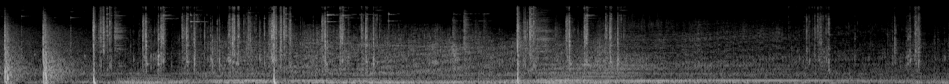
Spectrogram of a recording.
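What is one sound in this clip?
Single rifle shots crack loudly.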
